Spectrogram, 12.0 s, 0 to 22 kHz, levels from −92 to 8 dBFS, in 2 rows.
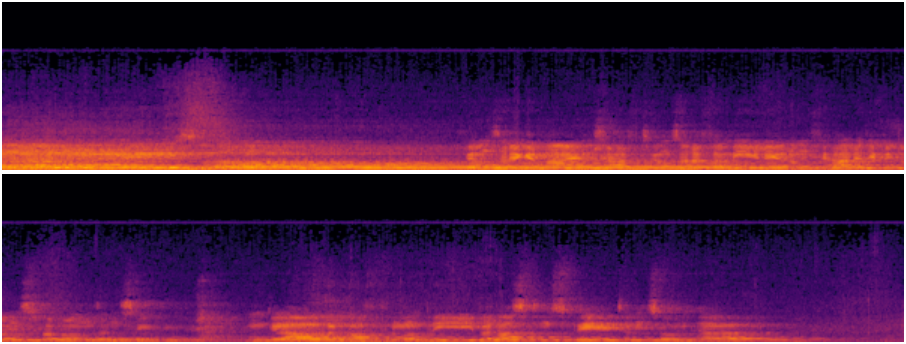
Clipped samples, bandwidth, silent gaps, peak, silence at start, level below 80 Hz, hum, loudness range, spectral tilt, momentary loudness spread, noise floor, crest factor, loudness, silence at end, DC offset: under 0.1%; 16 kHz; none; -4 dBFS; 0 s; -62 dBFS; none; 8 LU; -5.5 dB/octave; 14 LU; -47 dBFS; 16 dB; -20 LUFS; 0.5 s; under 0.1%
